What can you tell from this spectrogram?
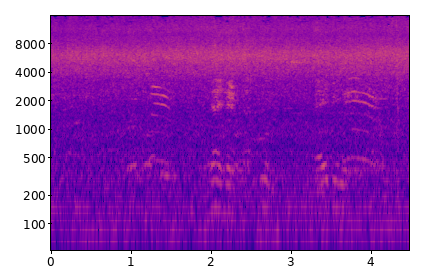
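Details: Hungry stray street cats run after a person, wanting to eat. Several meows with stacked harmonics, bending up and down, come in about three bursts over four seconds above a steady outdoor street background hum.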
